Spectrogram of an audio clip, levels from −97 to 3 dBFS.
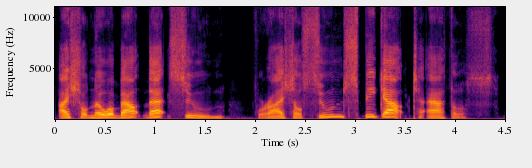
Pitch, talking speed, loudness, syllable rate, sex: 160 Hz, 185 wpm, -19 LUFS, 4.4 syllables/s, male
